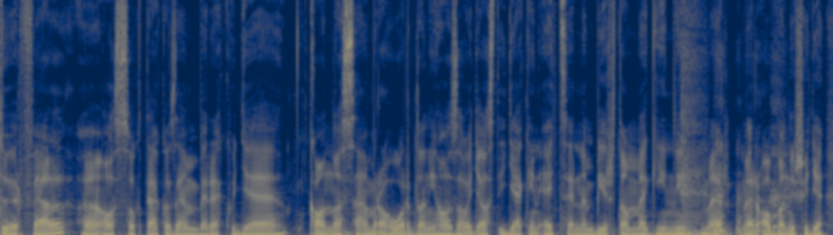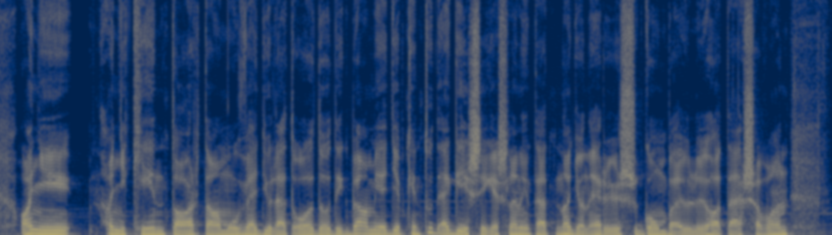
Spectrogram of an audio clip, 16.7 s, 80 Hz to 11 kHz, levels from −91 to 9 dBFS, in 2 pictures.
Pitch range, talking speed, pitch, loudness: 135-150 Hz, 150 wpm, 140 Hz, -25 LUFS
